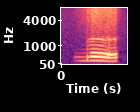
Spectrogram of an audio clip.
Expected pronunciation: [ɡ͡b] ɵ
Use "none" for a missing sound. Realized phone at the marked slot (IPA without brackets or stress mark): ɡ͡b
